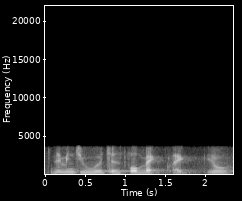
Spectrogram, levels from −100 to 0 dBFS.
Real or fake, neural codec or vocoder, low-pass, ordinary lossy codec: real; none; 3.6 kHz; none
